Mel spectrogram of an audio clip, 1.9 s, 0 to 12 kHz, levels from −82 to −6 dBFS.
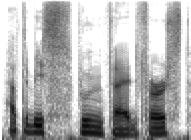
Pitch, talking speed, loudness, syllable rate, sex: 105 Hz, 155 wpm, -15 LUFS, 3.5 syllables/s, male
